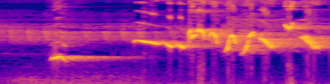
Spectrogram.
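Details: White-rumped shama from Kalimantan: a short low whistle, then a long rising whistle leading into a fast, jumbled series of high slurred notes.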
